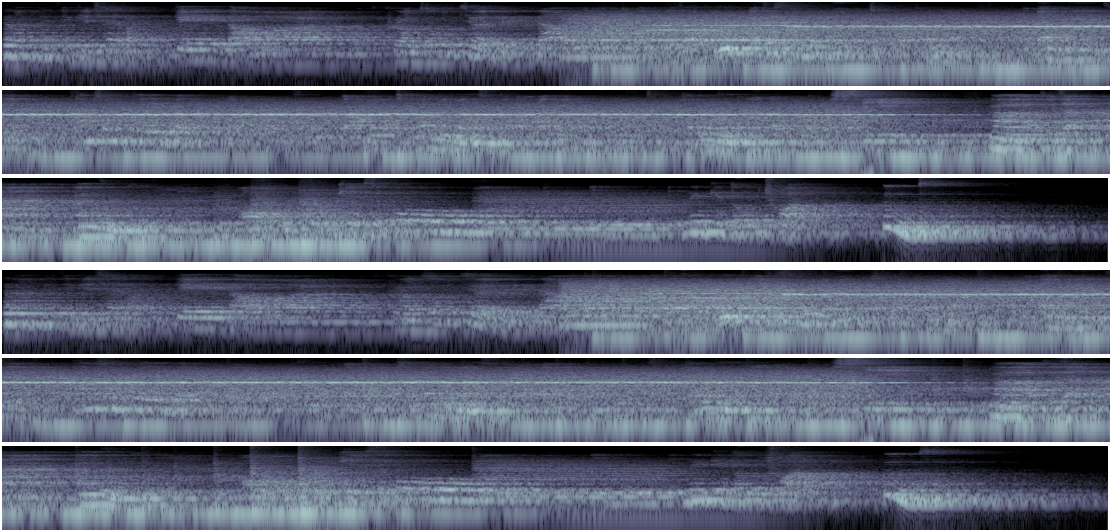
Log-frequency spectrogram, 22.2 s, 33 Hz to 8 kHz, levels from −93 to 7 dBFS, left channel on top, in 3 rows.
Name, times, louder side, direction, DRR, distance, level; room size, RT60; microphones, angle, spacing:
voice 1, 0.0-7.6 7.9-10.5 10.8-13.4 14.0-15.7 16.0-18.1 18.4-20.2, left 1 dB, 60° left, -6 dB, 2.7 m, -34 dB
sound 1, 3.7-13.1, equal, 45° right, 1.6 m, -24 dB
sound 2, 3.8-19.2, equal, 85° right, 2.2 m, -35 dB
voice 2, 4.7-5.2 6.2-6.4 7.0-7.1 10.2-10.6 12.0-12.3 14.0-14.2 15.3-15.6 20.6-20.9, left 2 dB, 90° left, -4 dB, 1.1 m, -28 dB
14.5 x 7.6 x 3.5 m, 2.5 s
head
